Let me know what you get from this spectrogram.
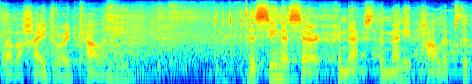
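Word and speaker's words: coenosarc: Sinasark, Senasark, Sinosark.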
